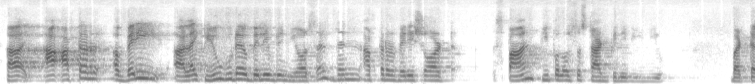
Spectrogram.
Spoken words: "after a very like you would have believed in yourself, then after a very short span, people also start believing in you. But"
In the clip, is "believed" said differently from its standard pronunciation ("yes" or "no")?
no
